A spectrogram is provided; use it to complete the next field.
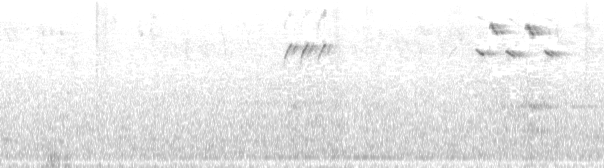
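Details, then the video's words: Finch singing soft, high twittering notes in two brief bursts, the second a quick run of four or five chirps, over a quiet background. "أجمل تغريد طائر الحداد"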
